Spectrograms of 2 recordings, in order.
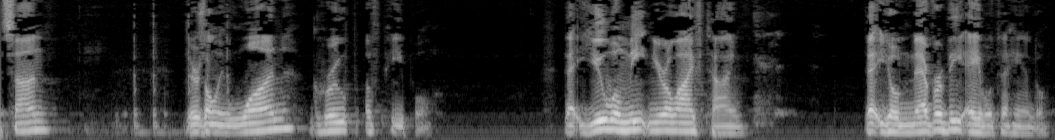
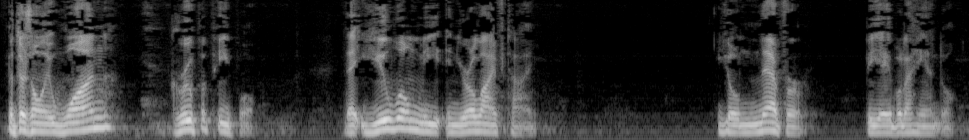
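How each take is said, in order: First: Quiet fatherly gravity; solemn warning. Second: Long pauses, dropping lower and softer to the end; hushed emphasis. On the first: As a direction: lay it down gently as a father's warning. Quoting Solomon to his son. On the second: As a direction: let each phrase hang, then sink to a hush on "handle". Repeats the warning more intensely. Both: Acted.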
